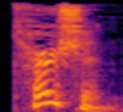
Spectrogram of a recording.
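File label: "tertian", English, British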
